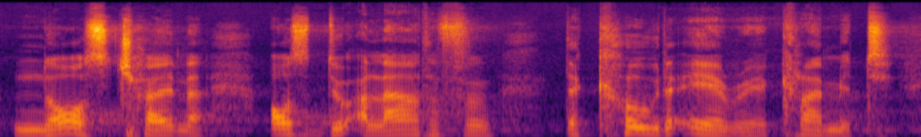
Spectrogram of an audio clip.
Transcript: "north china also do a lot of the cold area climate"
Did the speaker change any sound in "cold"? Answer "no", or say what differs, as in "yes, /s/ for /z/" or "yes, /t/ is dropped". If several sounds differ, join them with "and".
yes, /l/ is dropped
